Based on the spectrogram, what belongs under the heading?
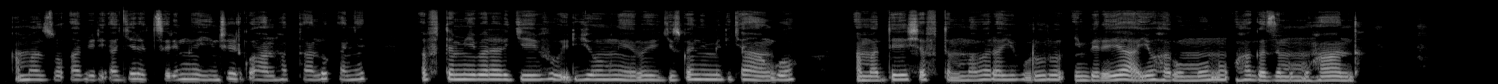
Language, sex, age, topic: Kinyarwanda, female, 25-35, finance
